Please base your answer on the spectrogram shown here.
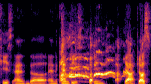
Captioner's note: laughing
